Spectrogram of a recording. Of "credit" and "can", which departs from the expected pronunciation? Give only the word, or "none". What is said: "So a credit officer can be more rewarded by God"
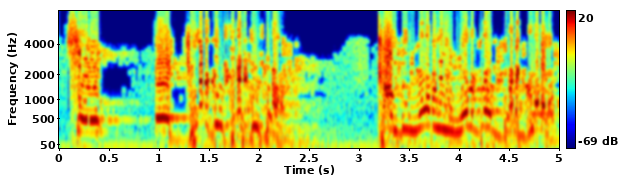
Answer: credit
